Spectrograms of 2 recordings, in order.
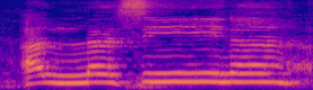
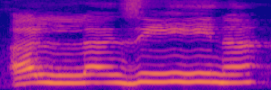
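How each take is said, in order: First: The middle consonant is a hissing s sound. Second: The middle consonant is a buzzing z sound. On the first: "Ada lebih parah pakai sin" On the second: "banyak orang Indonesia dia baca zai"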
